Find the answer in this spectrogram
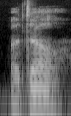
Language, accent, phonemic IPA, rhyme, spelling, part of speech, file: English, US, /əˈdɛl/, -ɛl, Adele, proper noun, En-us-Adele.ogg
- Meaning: A female given name from the Germanic languages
